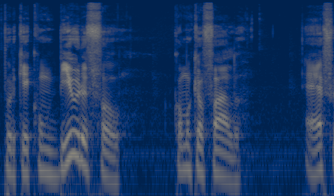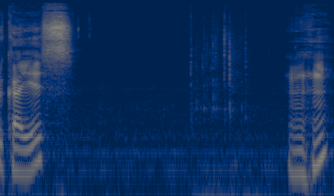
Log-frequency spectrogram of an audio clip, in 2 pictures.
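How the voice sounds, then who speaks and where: A man from Brazil teaching an online English class in Portuguese, slowly drawing out each English example word, heard over a computer mic on a video call. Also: mid-range voice, lively intonation. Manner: slow and patient, drawing out English example words.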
